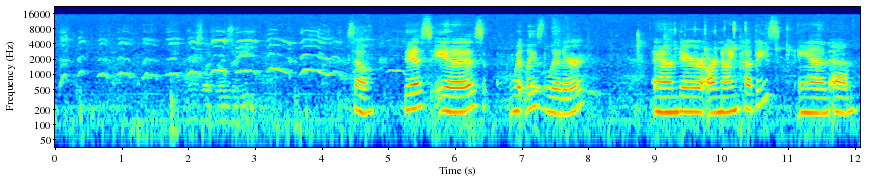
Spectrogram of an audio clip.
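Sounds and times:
puppies whimpering: 0.0s - 5.6s.

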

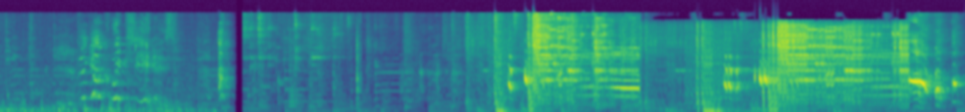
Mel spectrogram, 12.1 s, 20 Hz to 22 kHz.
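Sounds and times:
person falling onto wooden floor: 5.7s - 9.1s
cups smashing: 6.2s - 8.1s, 9.4s - 11.7s.

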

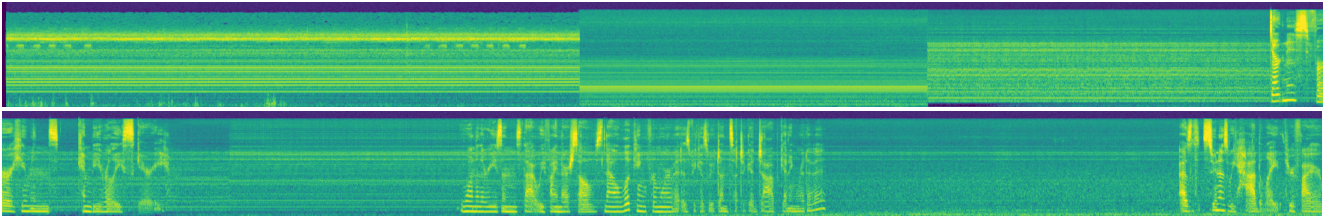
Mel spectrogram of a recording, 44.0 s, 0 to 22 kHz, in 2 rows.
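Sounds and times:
electrical hum of street lights: 0.1s - 16.3s, 22.9s - 44.0s.

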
